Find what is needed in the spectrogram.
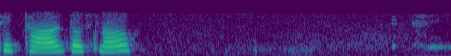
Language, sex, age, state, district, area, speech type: Dogri, female, 45-60, Jammu and Kashmir, Reasi, urban, conversation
